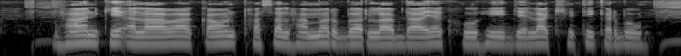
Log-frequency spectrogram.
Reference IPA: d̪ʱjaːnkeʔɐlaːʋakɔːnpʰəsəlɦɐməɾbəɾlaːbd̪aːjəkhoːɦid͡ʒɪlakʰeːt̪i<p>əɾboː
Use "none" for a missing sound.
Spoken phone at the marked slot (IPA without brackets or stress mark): k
